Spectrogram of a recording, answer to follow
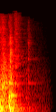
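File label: Grunt Movement Footstep Walk Metal Grate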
